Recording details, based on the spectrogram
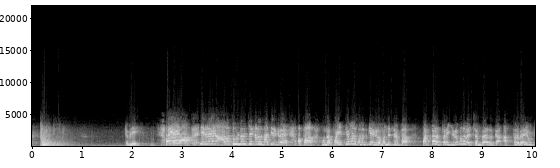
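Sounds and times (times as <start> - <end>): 
door shutting with a heavy thud: 0.2 - 0.9
speech: 1.9 - 10.0.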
